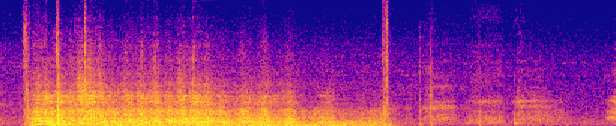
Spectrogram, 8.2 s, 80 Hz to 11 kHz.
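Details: Auction-bought square-body 3/4-ton 4WD Suburban, long off the road, trying a third battery after dead ones: sluggish cranking at three to four turns a second for five seconds, never catches. Weak batteries are suspected.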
